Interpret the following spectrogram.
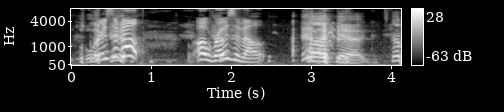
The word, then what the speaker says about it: Roosevelt: It's just that you said Roosevelt. Roosevelt? Oh, Roosevelt. Well, yeah. I mean, Teddy and Franklin both pronounced it differently, so...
